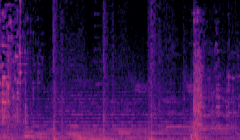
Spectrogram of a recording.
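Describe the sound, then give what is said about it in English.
A man wearing safety goggles in a backyard smashes things with a hammer in a handful of sharp, irregular blows, each bringing a crunchy, shattering crash over a steady tonal background. “Gus, wearing safety goggles, swings a hammer at something out of view.”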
